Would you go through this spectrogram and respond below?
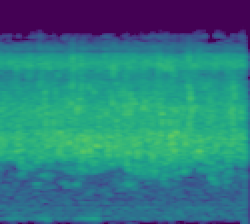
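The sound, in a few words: flowing river water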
